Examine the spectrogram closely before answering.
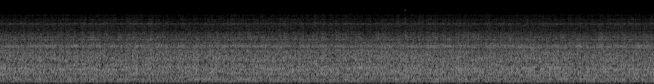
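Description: Vertical milling machine running steadily, its end mill cutting the pocket's corners in a block held in the vise.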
